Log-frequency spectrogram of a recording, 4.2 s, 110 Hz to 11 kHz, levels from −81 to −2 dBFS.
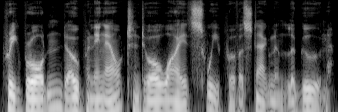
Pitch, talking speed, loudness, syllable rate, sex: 90 Hz, 185 wpm, -19 LUFS, 4.8 syllables/s, male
